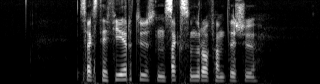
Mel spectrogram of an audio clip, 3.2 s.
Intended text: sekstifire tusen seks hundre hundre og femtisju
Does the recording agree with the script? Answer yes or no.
no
